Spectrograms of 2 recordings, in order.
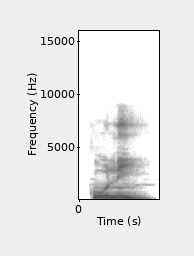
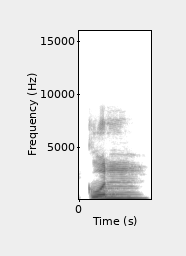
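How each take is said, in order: First: The syllable ends with an added 'ni' sound. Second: The syllable ends with a plain 'n' sound. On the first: "sekarang menjadi kuni" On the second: "Yang asalnya bunyi kun"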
